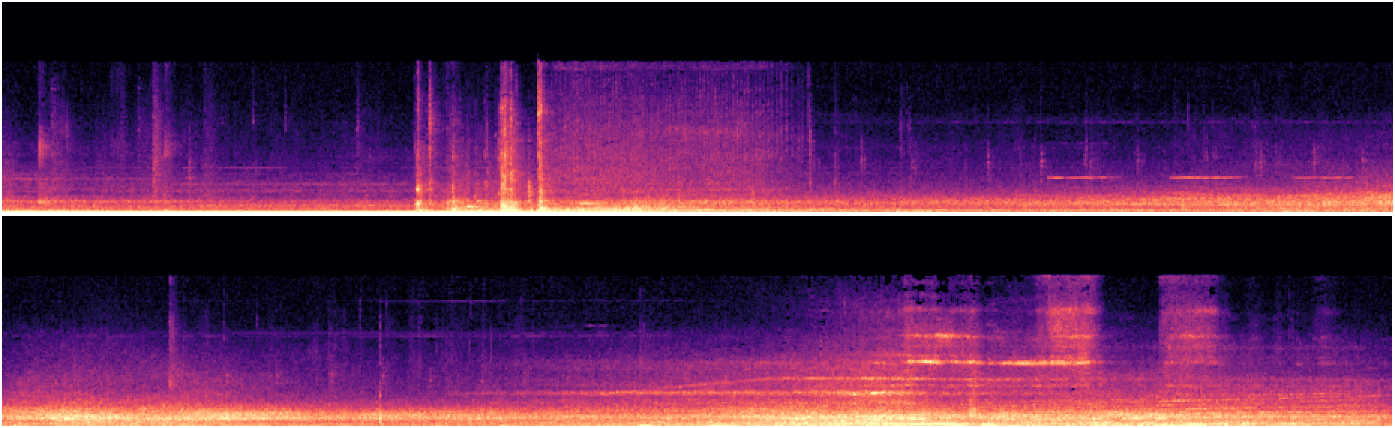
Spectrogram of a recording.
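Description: Tram standing at a stop with a steady electrical hum, its sliding doors knocking shut about four seconds in. It then moves off, with wheel-on-rail running noise and a rising traction-motor whine as it speeds up, heard from inside the car.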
